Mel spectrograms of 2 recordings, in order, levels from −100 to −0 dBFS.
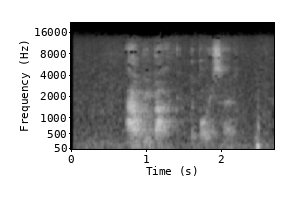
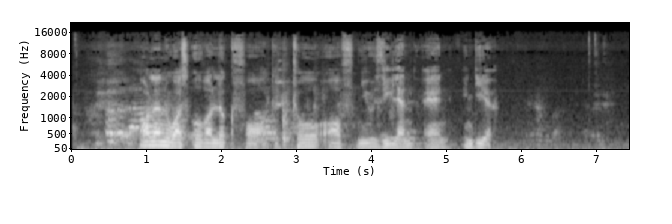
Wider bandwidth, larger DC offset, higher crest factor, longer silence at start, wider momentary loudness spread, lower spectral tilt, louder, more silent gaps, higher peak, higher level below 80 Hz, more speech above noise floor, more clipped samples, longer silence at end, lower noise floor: about the same, 15.5 kHz vs 16.5 kHz; neither; about the same, 22 dB vs 18 dB; first, 0.3 s vs 0.05 s; first, 16 LU vs 13 LU; second, -2 dB/octave vs -5.5 dB/octave; second, -26 LUFS vs -18 LUFS; neither; second, -8 dBFS vs -2 dBFS; second, -54 dBFS vs -42 dBFS; second, 23 dB vs 29 dB; neither; second, 0.05 s vs 1.2 s; about the same, -49 dBFS vs -47 dBFS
